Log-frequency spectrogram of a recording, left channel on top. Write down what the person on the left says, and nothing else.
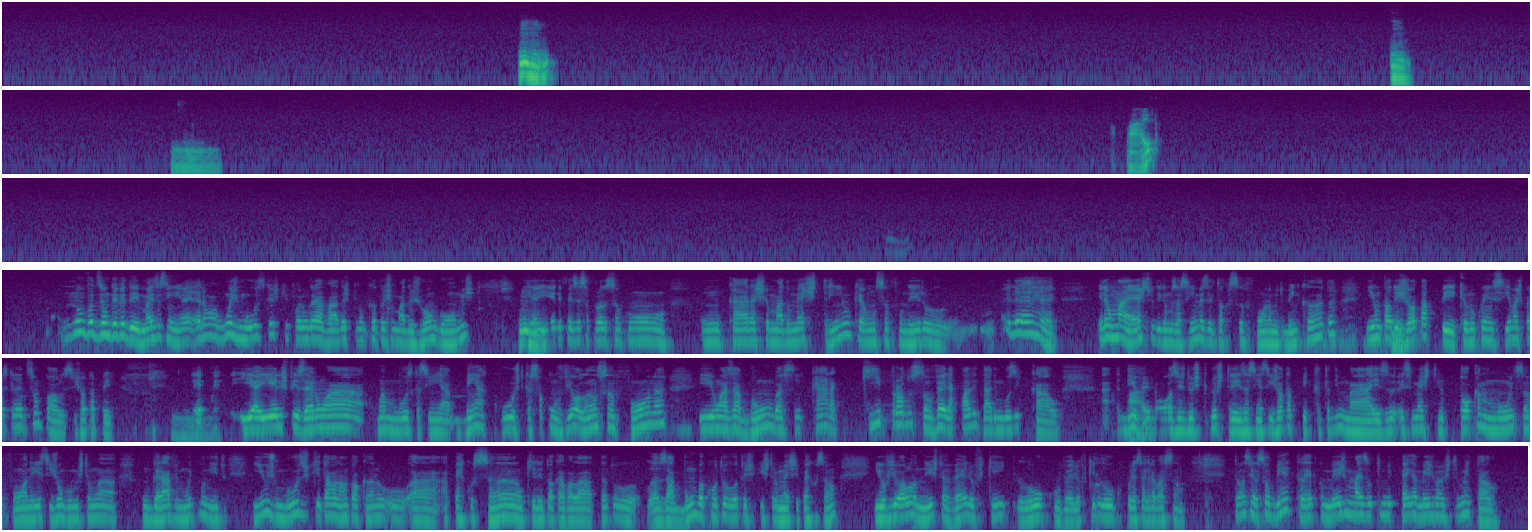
Uhum.
Sim.
Hum.
Ai.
